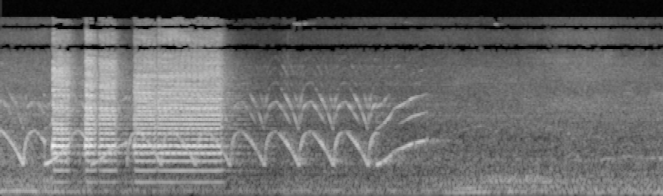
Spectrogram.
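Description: Fire engine siren yelping at about three sweeps a second. An air horn blasts for about a second and a half near the start and is the loudest sound. The siren stops about four seconds in, leaving the low rumble of the fire engine running.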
